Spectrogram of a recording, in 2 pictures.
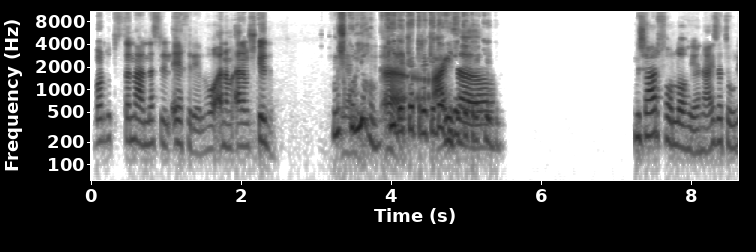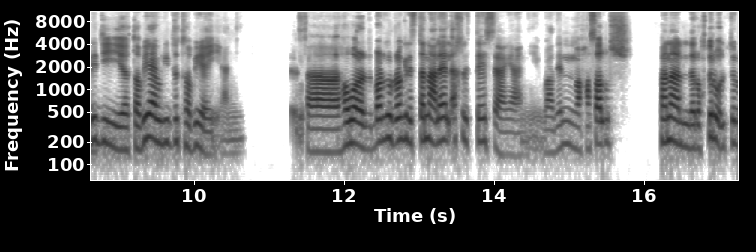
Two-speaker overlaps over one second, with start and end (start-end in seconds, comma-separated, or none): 3.3-5.0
